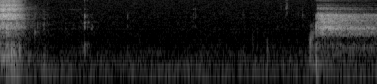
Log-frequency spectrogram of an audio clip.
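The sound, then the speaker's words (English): A sharp sneeze bursts out at the start, followed by a short quiet stretch and then a breathy, hissing sniffle near the end. No one speaks. “Like, yeah, excuse the sniffling, man. Like I said, that sneeze hurt, man.”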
